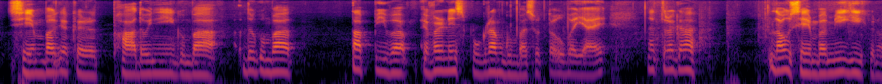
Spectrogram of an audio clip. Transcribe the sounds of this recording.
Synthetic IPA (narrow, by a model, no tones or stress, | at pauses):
sembɐɡɐkɐɾ | pʰadojniɡumbaːduɡumba | tapːibɐebʱaɾnespɾoɡɾamɡumbasutɐwbɐjajnɐtɾɐɡɐ | lawsembɐmiɡikʰunu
